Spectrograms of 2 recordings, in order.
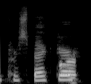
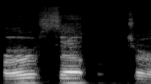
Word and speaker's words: Perceptor: How do you say his name? Perspector. Say Perceptor. Perceptor.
